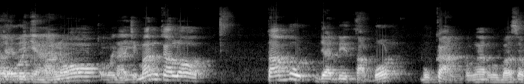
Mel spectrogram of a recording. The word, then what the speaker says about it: tabut: Tapi tetap orang Inggris membacanya tabut bukan tabo.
